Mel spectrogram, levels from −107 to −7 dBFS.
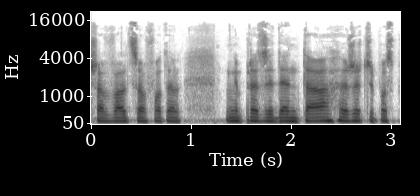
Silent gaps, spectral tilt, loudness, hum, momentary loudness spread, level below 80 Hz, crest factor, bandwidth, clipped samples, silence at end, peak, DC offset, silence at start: none; -6 dB/octave; -31 LUFS; none; 9 LU; -62 dBFS; 16 dB; 15 kHz; under 0.1%; 0.05 s; -16 dBFS; under 0.1%; 0 s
